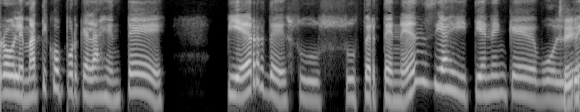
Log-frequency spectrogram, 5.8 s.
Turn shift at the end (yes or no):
yes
